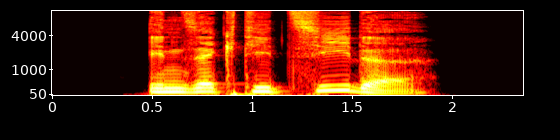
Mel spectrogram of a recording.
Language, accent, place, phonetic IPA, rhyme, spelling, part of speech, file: German, Germany, Berlin, [ɪnzɛktiˈt͡siːdə], -iːdə, Insektizide, noun, De-Insektizide.ogg
- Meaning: nominative/accusative/genitive plural of Insektizid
